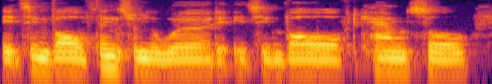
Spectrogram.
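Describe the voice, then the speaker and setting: A middle-aged English man with a British accent, a missionary pastor speaking in a podcast interview in a measured, reflective way with light humor. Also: fairly low pitch, flat delivery, dark tone, rough recording. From England.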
